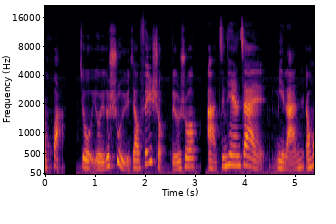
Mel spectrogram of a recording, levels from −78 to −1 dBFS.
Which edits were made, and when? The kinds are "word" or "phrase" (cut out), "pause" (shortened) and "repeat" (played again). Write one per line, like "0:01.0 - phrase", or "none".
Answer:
0:03.1 - pause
